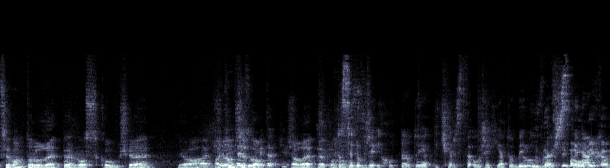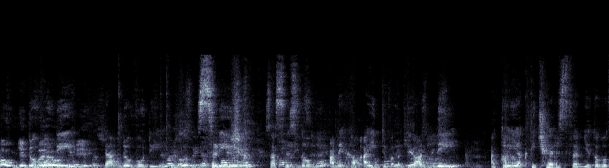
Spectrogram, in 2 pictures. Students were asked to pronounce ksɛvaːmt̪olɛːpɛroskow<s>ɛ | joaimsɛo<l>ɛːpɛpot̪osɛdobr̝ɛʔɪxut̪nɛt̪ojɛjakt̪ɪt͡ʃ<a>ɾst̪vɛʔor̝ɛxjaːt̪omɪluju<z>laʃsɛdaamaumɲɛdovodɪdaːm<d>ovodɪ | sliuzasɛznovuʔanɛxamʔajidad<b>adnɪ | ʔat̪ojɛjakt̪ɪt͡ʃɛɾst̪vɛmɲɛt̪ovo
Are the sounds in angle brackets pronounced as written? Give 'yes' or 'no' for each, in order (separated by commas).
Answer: no, yes, no, no, yes, no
